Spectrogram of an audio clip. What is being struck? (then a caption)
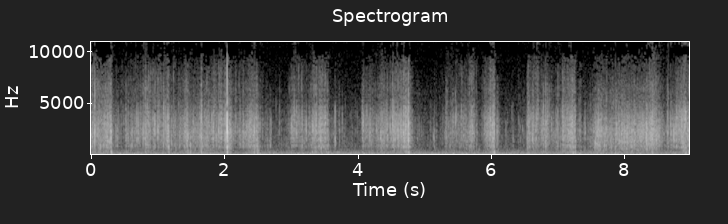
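Plastic bubble wrap bundle. A bundle of clear plastic bubble wrap, held in one hand with long green-painted nails, is squeezed and crinkled close up. Bright, dense crinkling and crackling comes in bursts separated by brief quieter gaps, with one sharp snap near the two-second mark.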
